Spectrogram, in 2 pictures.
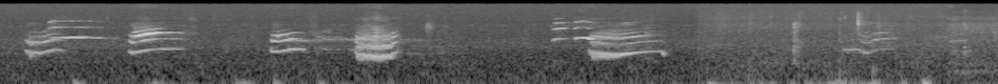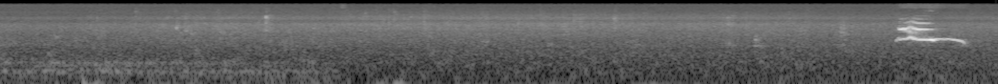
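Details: Stray kittens mewing in a rapid burst of about six short, arched meows in the first nine seconds, then a long quiet stretch with faint hum, and one last high meow near the end.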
